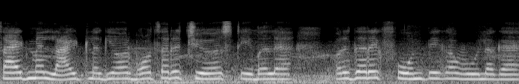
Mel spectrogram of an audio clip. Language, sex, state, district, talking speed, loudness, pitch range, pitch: Hindi, male, Maharashtra, Mumbai Suburban, 210 wpm, -13 LUFS, 245-275 Hz, 265 Hz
